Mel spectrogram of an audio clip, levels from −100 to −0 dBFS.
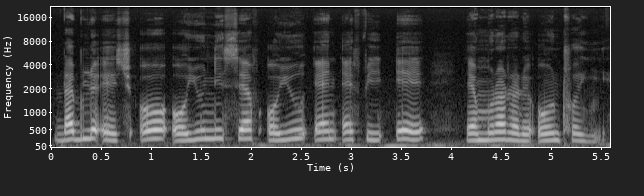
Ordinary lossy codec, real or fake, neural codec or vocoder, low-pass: none; real; none; none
